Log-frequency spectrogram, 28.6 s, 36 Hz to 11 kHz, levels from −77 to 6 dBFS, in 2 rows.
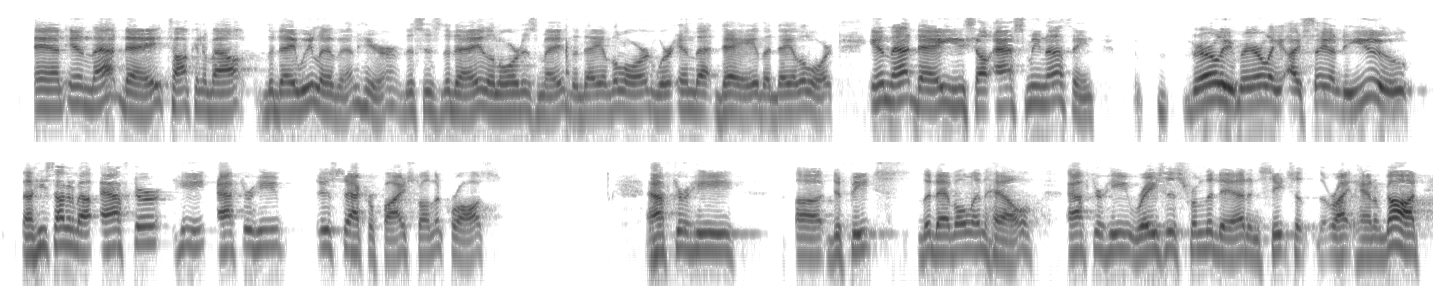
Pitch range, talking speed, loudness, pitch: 135-175 Hz, 175 wpm, -23 LUFS, 155 Hz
